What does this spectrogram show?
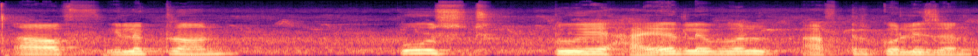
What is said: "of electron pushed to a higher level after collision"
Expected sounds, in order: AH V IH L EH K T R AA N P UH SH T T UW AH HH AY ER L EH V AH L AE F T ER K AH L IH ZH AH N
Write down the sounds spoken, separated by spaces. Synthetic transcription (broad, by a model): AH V IH L EH K T R AA N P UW S T T UW AH HH AY ER L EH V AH L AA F T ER K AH L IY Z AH N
